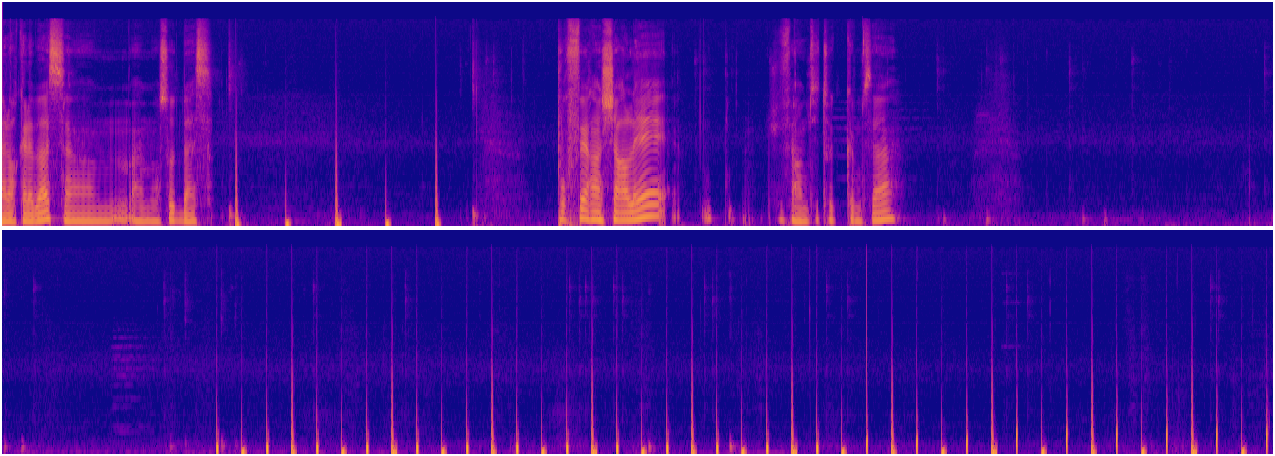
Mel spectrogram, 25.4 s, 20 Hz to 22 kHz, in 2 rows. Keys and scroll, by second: 2.2 space, 4.6 space, 6.1 super+t, 14.8 space.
